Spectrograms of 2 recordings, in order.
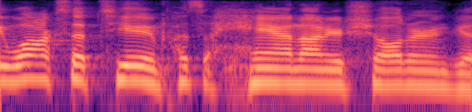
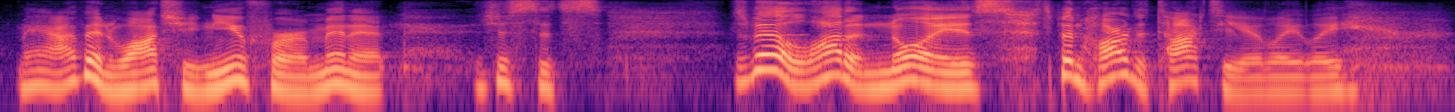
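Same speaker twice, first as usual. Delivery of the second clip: amused, talking through a chuckle. Voicing a smiling figure with a lute who greets Conrad, chuckling. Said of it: "he smiles and chuckles and, and goes".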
